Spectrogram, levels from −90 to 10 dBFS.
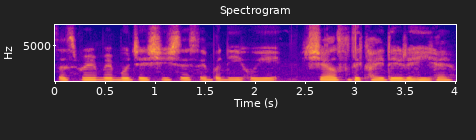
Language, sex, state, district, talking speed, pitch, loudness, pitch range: Hindi, female, Arunachal Pradesh, Papum Pare, 180 wpm, 235 Hz, -15 LUFS, 230-245 Hz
